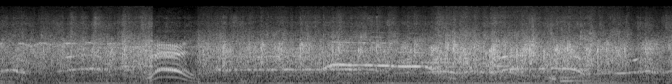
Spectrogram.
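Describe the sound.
Sustained audience applause for a singer, a dense steady clatter of many hands clapping at an even loudness throughout, with scattered cheers and whistle-like voices rising above it.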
